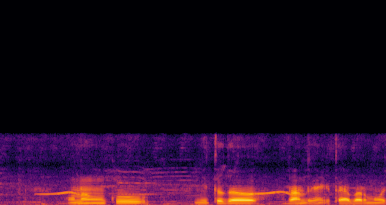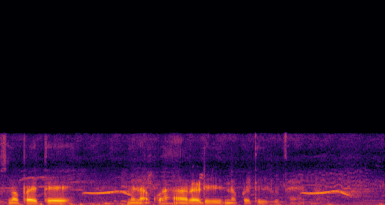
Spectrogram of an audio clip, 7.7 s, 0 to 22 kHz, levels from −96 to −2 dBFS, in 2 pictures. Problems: none marked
